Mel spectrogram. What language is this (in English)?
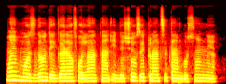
Nigerian Pidgin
